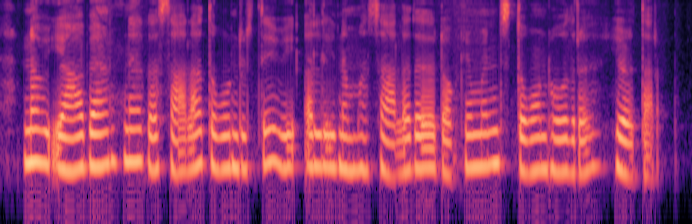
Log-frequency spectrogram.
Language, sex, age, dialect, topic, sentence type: Kannada, female, 18-24, Dharwad Kannada, banking, statement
